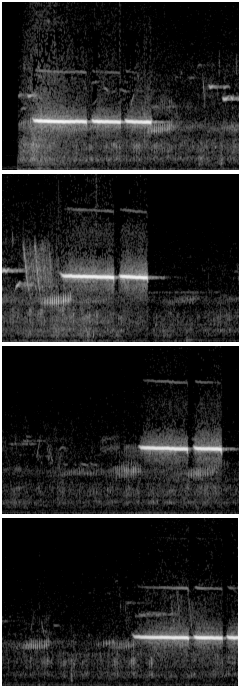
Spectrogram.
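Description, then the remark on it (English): Harris's sparrow song: four phrases of clear, pure whistled notes, each a few long steady tones held on one high pitch before shifting, separated by quiet pauses, with no talking. “That is the Harris's sparrow.”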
